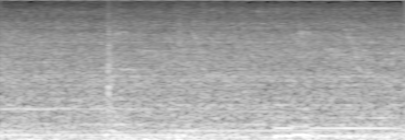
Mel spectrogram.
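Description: A steady low rumble of outdoor background noise, with faint held notes of soft background music that shift pitch about one and a half seconds in.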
